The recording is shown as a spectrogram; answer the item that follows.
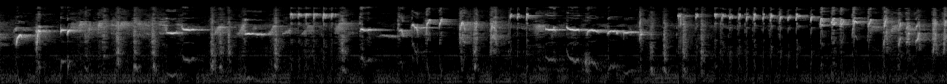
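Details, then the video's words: Champion songbird pouring out varied high whistles, slurred falling notes and buzzy trills, ending in a run of quick, evenly repeated chips. "MASTERAN BURUNG JUARA"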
